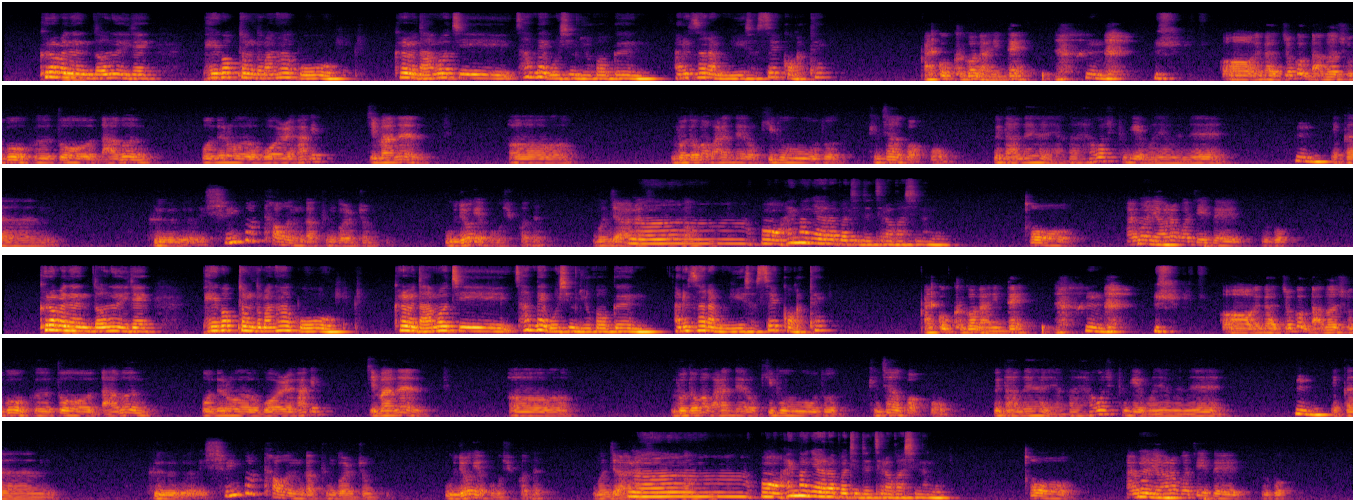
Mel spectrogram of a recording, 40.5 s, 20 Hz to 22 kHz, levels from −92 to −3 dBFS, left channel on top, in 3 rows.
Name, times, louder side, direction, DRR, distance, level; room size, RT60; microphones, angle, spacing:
voice 1, 0.4-1.5 2.0-3.4 3.9-8.2 10.8-11.1 11.5-11.7 26.4-26.8 33.3-36.5 38.4-38.8, right 4 dB, 80° right, 0.5 m, -23 dB
voice 2, 9.2-10.2 10.5-11.3 12.2-15.0 15.5-16.7 17.2-17.7 18.6-19.2 20.2-21.9 22.2-23.0 23.4-25.7 26.8-27.6 28.5-30.8 31.4-32.4 32.9-34.0 37.3-37.7 38.3-39.8, right 1 dB, 20° right, 1.7 m, -31 dB
4.4 x 2.2 x 3.9 m
head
